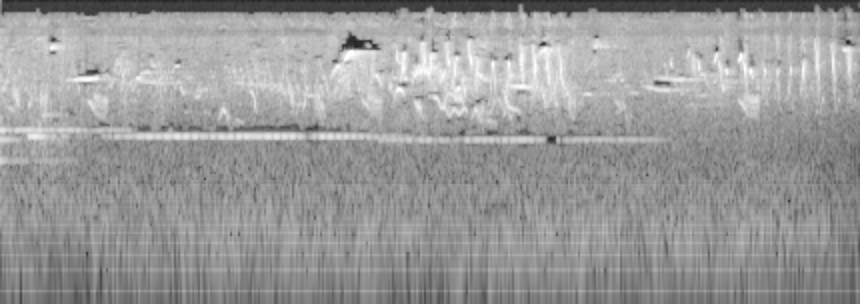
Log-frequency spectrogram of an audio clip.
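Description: Birds chirping and twittering in quick, short calls, thickest from about three seconds in, over a single held musical note that fades away near the end.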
